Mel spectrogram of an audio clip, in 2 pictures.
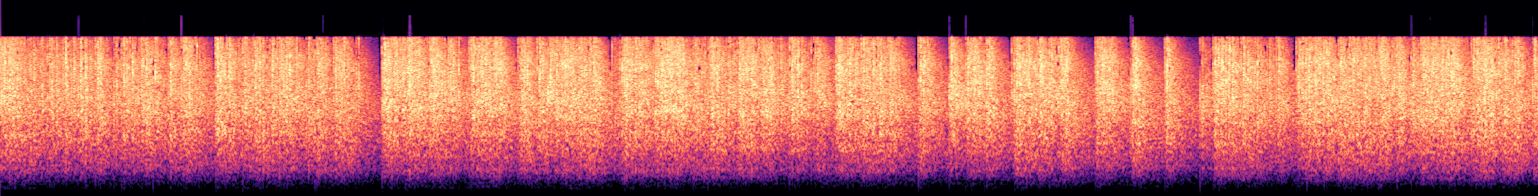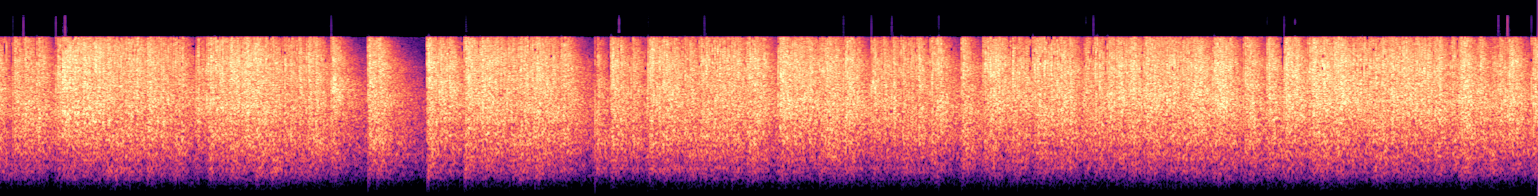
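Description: A very long string of red Chinese firecrackers going off in a dense, continuous crackle of rapid bangs, loud and unbroken apart from two brief lulls, about four seconds in and a little before the twenty-second mark.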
